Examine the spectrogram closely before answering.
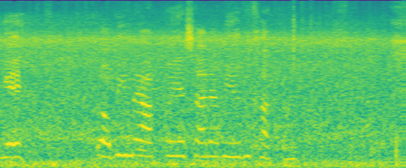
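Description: A boy talks with animation close to a phone microphone.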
